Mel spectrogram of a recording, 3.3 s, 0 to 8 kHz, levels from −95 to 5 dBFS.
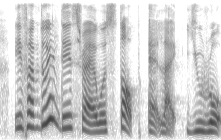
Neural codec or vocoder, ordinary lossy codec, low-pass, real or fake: none; none; 7.2 kHz; real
